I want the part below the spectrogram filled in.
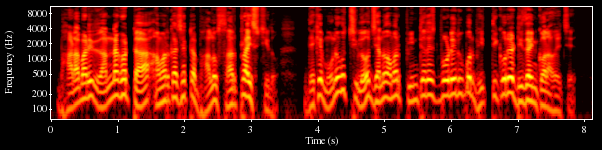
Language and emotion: Bengali, surprised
